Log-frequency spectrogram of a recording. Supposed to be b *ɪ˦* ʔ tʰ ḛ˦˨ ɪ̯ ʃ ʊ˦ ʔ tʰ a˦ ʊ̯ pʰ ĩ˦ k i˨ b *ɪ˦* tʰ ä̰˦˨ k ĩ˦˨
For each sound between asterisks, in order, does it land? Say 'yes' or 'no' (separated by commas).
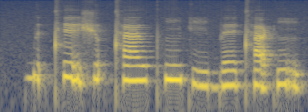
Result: yes, no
